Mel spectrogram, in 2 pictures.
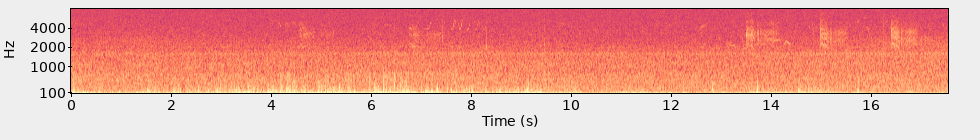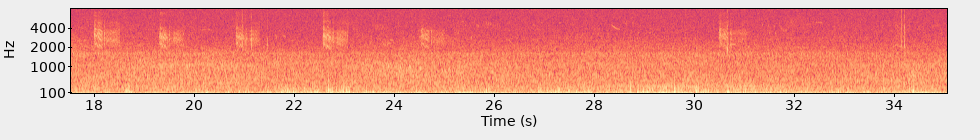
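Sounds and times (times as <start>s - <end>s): bird harsh calls: 15.0s - 18.6s, 19.3s - 19.8s, 20.8s - 21.4s, 22.6s - 23.1s, 24.5s - 25.2s.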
